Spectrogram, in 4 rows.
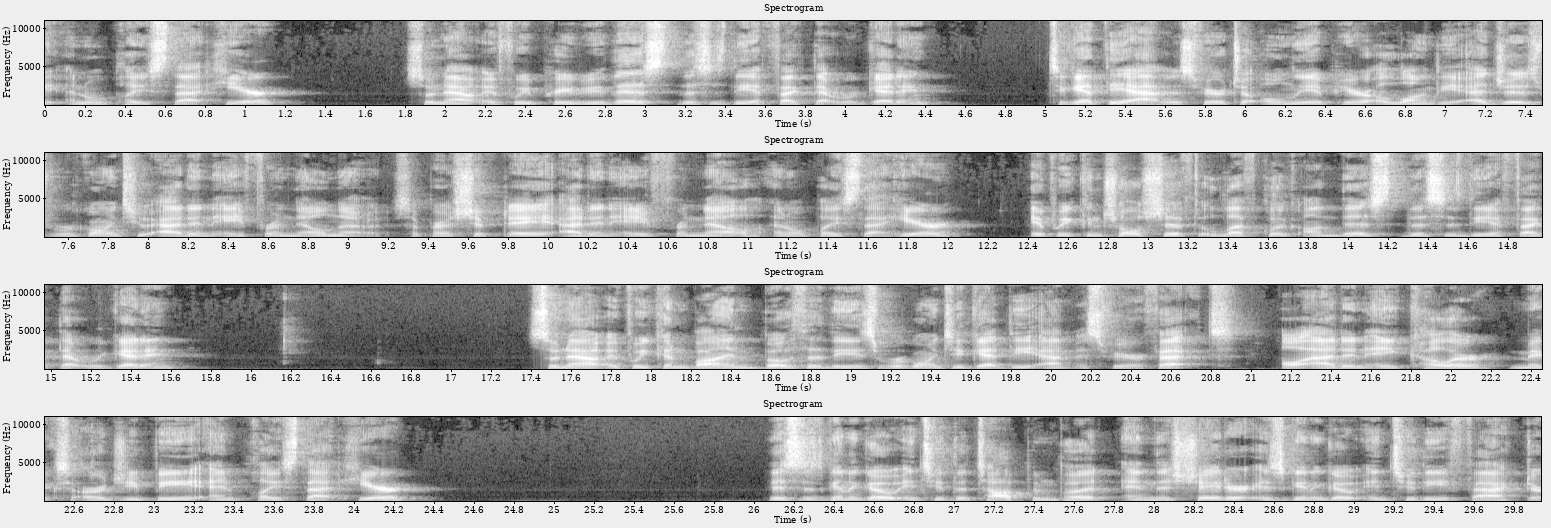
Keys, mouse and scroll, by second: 2.9-4.7 middle drag, 8.0 shift+a, 12.9 ctrl+shift+click, 16.0 middle click, 16.9-18.6 scroll up 1, 20.8 shift+a, 28.1 click.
